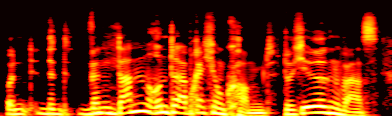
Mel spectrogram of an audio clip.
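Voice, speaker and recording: A man's voice: high-pitched, sing-song, moderate pace. A man co-hosting a casual podcast, reasoning at length about hecklers in long, explanatory sentences. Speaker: podcast co-host, YouTuber.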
